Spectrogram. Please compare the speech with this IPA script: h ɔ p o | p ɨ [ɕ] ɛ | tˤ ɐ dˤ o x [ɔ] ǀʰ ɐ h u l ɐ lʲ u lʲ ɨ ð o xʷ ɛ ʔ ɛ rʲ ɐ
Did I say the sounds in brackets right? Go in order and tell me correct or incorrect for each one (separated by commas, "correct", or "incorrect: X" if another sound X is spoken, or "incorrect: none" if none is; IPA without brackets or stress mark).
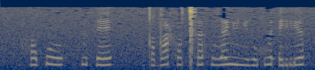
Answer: incorrect: θ, correct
